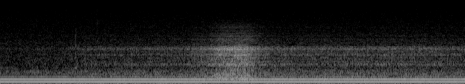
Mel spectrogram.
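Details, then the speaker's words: Loewe Opta Type 5966 tube radio at initial power-up on reduced voltage, one speaker connected, volume low: loud steady low hum unchanged by volume; mains hum. "Yeah, there's a pretty good hum."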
